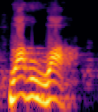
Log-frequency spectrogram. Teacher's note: واو کو پڑھتے وقت ہونٹ گول کریں گے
